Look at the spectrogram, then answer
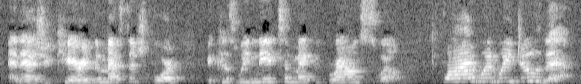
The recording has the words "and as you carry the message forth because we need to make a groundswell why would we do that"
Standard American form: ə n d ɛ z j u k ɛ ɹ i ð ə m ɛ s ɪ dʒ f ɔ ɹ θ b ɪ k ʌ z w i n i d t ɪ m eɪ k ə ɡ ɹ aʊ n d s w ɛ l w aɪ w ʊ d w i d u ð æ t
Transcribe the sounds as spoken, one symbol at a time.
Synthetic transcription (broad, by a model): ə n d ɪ z j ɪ k ɛ ɹ i ð ə m ɛ s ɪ ʒ f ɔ ɹ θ b ɪ k ʌ z w i n i d t ɪ m eɪ k ə ɡ ɹ aʊ n d s w ɛ l w aɪ w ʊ d w i d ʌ ð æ t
